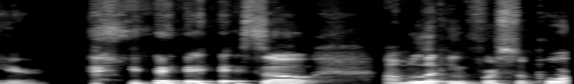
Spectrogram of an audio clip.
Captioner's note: laughing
